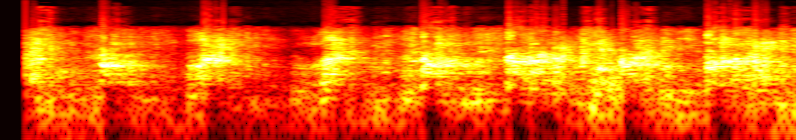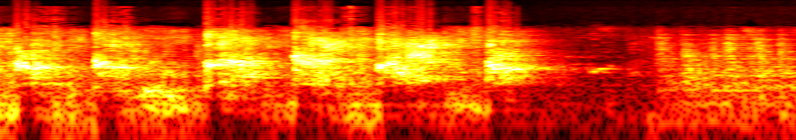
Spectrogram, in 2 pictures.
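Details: Dog barking during a fight with a rooster: dense, rapid, harsh bursts repeated almost continuously for about seven seconds, then tapering into quieter sounds at the end.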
